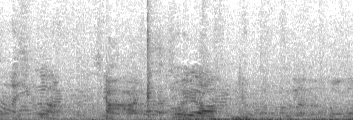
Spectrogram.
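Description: A young woman talks briefly in passing nearby.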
